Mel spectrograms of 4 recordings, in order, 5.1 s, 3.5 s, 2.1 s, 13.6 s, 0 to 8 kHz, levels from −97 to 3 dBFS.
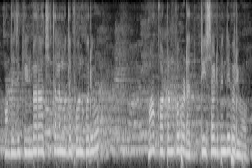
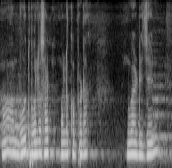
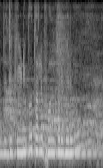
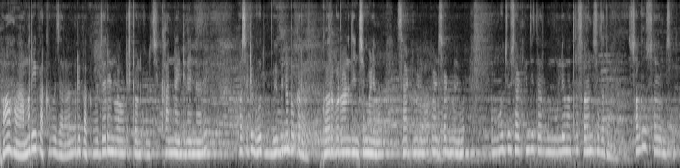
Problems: constant background noise, continuous background conversations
